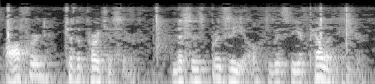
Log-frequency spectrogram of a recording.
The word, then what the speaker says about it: Breazeale: The first case, excuse me if I mispronounce the name of the appellant, is it Breazeale or Breazeale? It's Breazeale.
